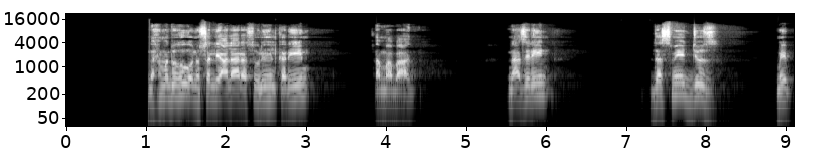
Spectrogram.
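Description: An elderly man speaks calmly and clearly into a microphone, in short bursts with pauses.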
